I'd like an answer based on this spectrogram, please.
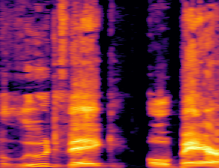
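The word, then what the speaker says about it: Ludvig Åberg: They have Ludwig Aubert, I believe is the correct pronunciation, Fair Ryder over.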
